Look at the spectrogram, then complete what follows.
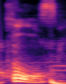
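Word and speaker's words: Caye: So, us Americans think that's the way it's pronounced, but it's Key.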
